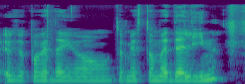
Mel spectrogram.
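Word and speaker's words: Medellín: Antioki, czyli regionu, w którym, którego stolicą jest Medellin, powiedzą właśnie Medellin. tak jakby dżin wyskakiwał z lampy.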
